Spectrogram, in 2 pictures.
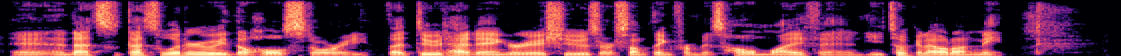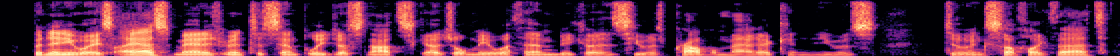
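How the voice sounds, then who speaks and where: A man's voice: mid-range voice, fairly quick, a bit bright, no room sound. A young man from Kentucky telling a frank, casual story about a bad job, venting with fillers and the odd curse. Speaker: video host.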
